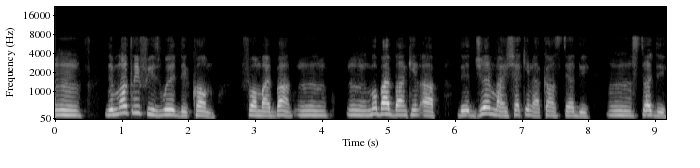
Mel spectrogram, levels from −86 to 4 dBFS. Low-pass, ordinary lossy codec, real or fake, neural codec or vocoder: 7.2 kHz; none; fake; codec, 16 kHz, 1.1 kbps, Voila-Tokenizer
